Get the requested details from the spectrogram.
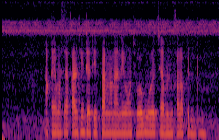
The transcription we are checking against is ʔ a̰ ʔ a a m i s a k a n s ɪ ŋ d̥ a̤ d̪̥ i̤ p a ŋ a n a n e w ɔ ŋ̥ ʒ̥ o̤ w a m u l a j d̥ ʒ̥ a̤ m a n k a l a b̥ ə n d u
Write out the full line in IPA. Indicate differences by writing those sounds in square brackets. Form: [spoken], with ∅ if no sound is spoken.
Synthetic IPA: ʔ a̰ [k] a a m [a] s a k a n s ɪ ŋ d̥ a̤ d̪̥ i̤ p a ŋ a n a n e w ɔ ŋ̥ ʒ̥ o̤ w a m u l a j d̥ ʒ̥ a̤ m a n k a l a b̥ ə n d u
